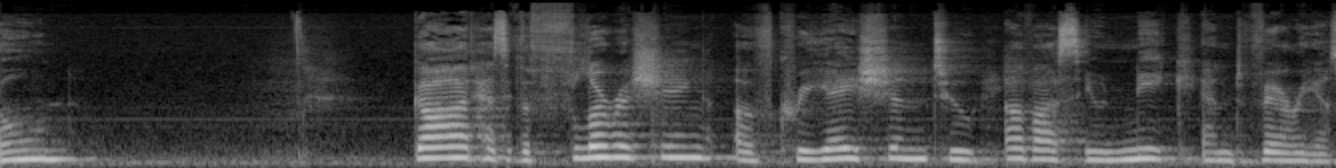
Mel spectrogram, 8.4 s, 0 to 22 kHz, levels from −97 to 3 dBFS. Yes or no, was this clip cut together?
yes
